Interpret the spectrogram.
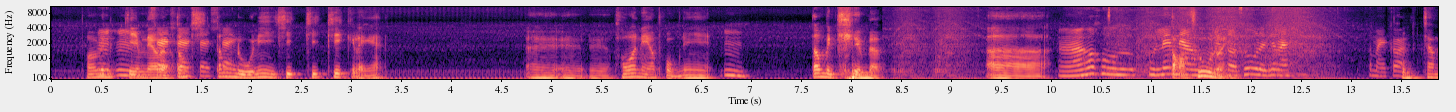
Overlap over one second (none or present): present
